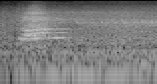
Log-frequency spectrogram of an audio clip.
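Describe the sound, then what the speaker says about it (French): A house cat gives one short, clear meow, close by and fairly loud over a low background hum, then the room goes quiet. "Petit chant d'un de mes chats."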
